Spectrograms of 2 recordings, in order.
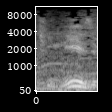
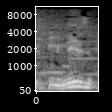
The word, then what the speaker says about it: Thin Lizzy: Tim Lizzy, Fin Lizzy. As duas estão corretas. É porque quem fala Tim Lizzy é em cima do nome que gerou o, essa grafia, que é o Tim sem H e IE no final. Só pra. Acho que é vale falar que sempre tem um chato que vai falar de pronúncia. Sempre vai ter um professor de inglês atrás do computador enchendo o saco. Então tá, os dois estão certos, só para constar.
